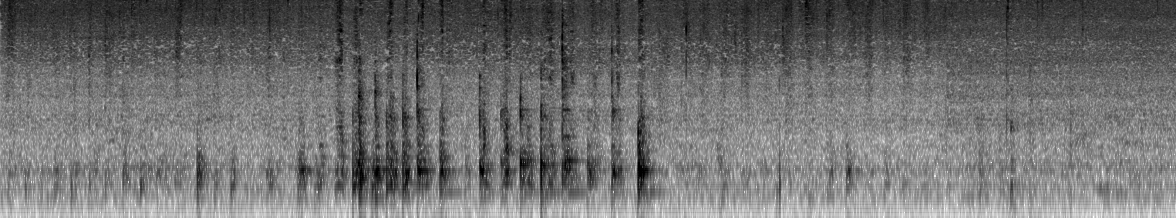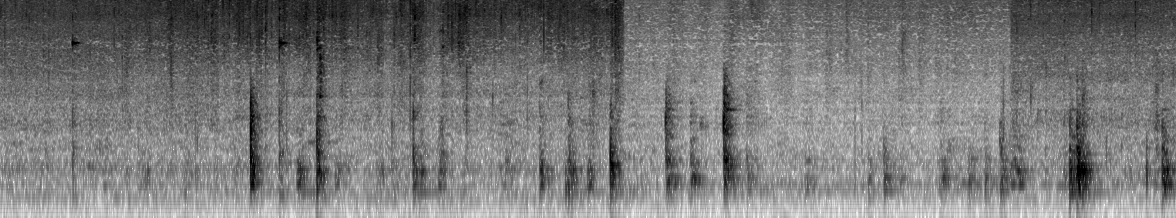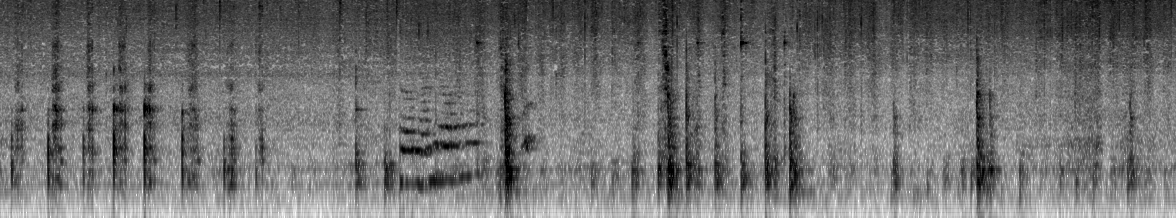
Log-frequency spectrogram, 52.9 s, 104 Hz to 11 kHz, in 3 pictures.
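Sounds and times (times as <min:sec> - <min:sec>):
food sizzling in oil: 0:00.0 - 0:52.9
spoon scraping a pan: 0:04.0 - 0:10.0, 0:19.8 - 0:24.8, 0:34.8 - 0:39.4, 0:42.4 - 0:52.9.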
